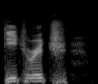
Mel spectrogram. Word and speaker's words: Dieterich: His name, Doug Dietrich, D-I-E-T-E-R-I-C-H. So it's spelled like Dietrich, but it's Dietrich, D-I-E-T-E-R-I-C-H.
